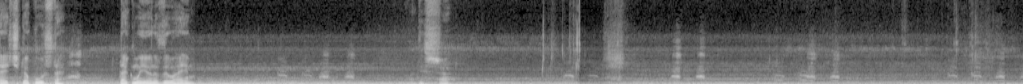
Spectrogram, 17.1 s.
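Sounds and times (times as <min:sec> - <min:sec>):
steady low hum: 0:00.0 - 0:17.0
bird calling in clipped notes: 0:01.1 - 0:01.4, 0:09.0 - 0:10.5, 0:11.2 - 0:11.8, 0:12.7 - 0:14.2, 0:14.9 - 0:17.0.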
